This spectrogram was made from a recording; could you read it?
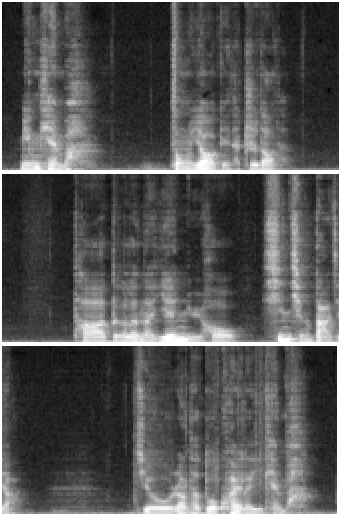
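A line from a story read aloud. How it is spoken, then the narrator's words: Sighing. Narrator (Chinese): 唐毅叹了一口气道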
